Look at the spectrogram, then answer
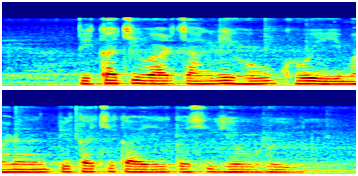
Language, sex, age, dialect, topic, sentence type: Marathi, male, 25-30, Southern Konkan, agriculture, question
